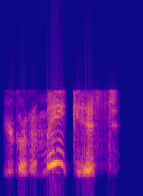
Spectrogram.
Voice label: Voices Heal Male Old; rebel cops 2019

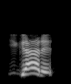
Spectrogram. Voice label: Confirmation Female; Rebel Cops

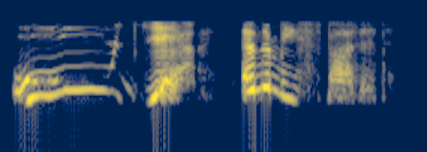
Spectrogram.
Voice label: Voices Enemy Spotted Female Old

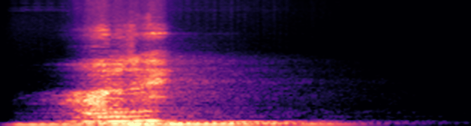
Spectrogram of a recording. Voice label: confused; aragami

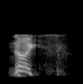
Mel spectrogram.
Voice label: Voices Loot Collect Male Young

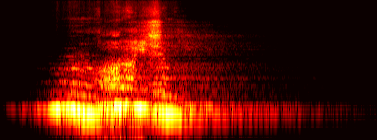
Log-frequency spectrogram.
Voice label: VO thinking; yamiko

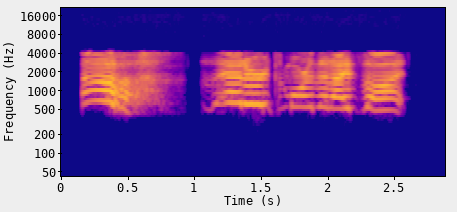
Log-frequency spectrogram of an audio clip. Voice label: Voices Armor Shot Female

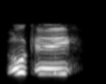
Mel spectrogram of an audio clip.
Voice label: Voices Confirmation Male Old; rebel cops 2019 gamerip

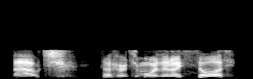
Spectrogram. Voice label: Voices Armor Shot Male Young; rebel cops 2019 gamerip

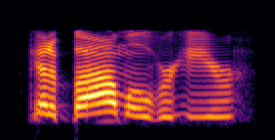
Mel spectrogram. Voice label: Voices Bomb Spotted Female; rebel cops 2019 gamerip

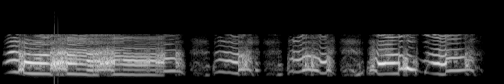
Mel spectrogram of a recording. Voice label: Voices Injury Female

